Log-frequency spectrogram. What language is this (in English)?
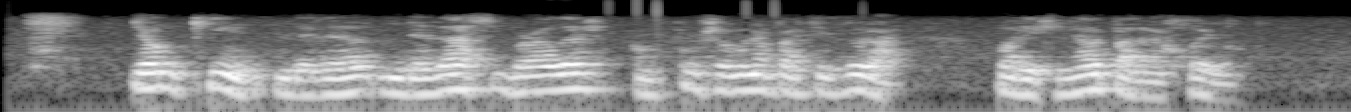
Spanish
